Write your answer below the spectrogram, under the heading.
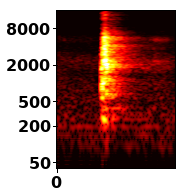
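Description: One sharp, forceful cough with an abrupt onset, demonstrated by an adult: a voluntary cough showing normal, firm glottal closure.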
